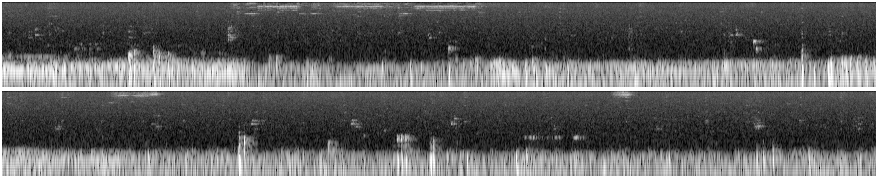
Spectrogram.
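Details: Continuous low rumbling and gurgling with scattered small pops and squeaks, close-up normal stomach growling recorded without a microphone.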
